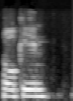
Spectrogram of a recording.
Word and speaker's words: Tolkien: It's pronounced Tolkien,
